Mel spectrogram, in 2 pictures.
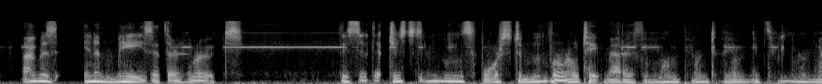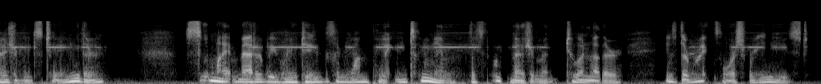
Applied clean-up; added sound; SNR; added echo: neural diffusion model UNIVERSE++.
